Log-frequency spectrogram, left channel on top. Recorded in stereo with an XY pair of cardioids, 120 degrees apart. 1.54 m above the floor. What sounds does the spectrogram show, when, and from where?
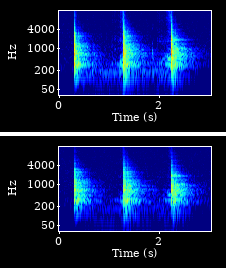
0.3 s chopping: 60° left, 0.7 m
